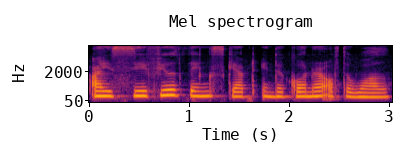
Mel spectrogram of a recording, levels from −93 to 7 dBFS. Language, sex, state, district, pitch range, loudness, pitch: English, female, Nagaland, Kohima, 200-230 Hz, -19 LUFS, 220 Hz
